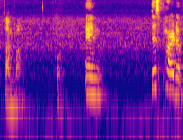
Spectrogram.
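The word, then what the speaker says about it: 饭团: Fan tuan. Ah, I remember tuan. I forgot fan. Oh, of course, rice. I should have remembered that. That's the obvious part. 饭团. Fan tuan.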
